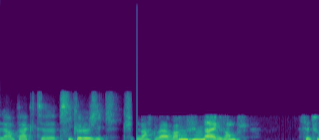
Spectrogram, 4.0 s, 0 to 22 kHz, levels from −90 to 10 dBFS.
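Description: At 1.63 s a handover gap silences the speech for 80 ms as the call switches networks. The sound fades within milliseconds, leaving a flat waveform and a blank spectrogram column until 1.71 s.

From 1.71 s to the end comes a fallback to narrowband. The light HD Voice quality before the gap sounds like AMR-WB at around 12.65 kbit/s, and after it the sound fits AMR-NB at 12.2 kbit/s. Nothing appears above 4 kHz, so the spectrogram is cut flat at that line and the speech sounds duller and rougher.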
